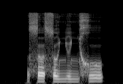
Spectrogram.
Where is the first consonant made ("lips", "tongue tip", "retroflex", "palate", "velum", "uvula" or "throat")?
tongue tip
